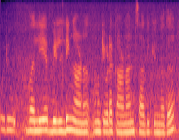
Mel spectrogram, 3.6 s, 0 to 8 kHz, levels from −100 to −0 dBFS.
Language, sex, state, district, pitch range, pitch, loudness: Malayalam, female, Kerala, Kollam, 195-225 Hz, 205 Hz, -14 LUFS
